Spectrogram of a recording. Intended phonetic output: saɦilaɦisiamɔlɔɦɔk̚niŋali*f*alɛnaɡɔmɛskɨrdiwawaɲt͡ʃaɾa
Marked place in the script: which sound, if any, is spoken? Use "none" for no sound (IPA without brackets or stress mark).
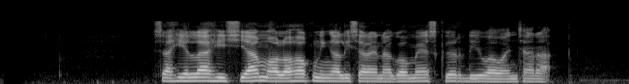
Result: s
